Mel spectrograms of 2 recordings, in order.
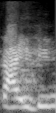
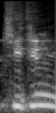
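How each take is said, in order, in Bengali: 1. শব্দটি k ধ্বনি দিয়ে শুরু হয়। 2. শব্দটি ch ধ্বনি দিয়ে শুরু হয়। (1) "এটাকে কাইটিন বলবে" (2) "এটাকে কেউ চিটিন বলবে না"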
